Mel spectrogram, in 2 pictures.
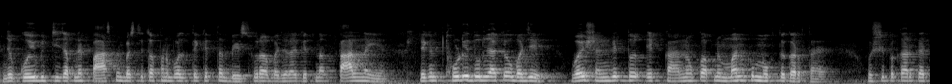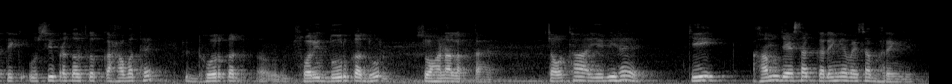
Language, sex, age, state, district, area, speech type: Hindi, male, 18-30, Madhya Pradesh, Betul, urban, spontaneous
